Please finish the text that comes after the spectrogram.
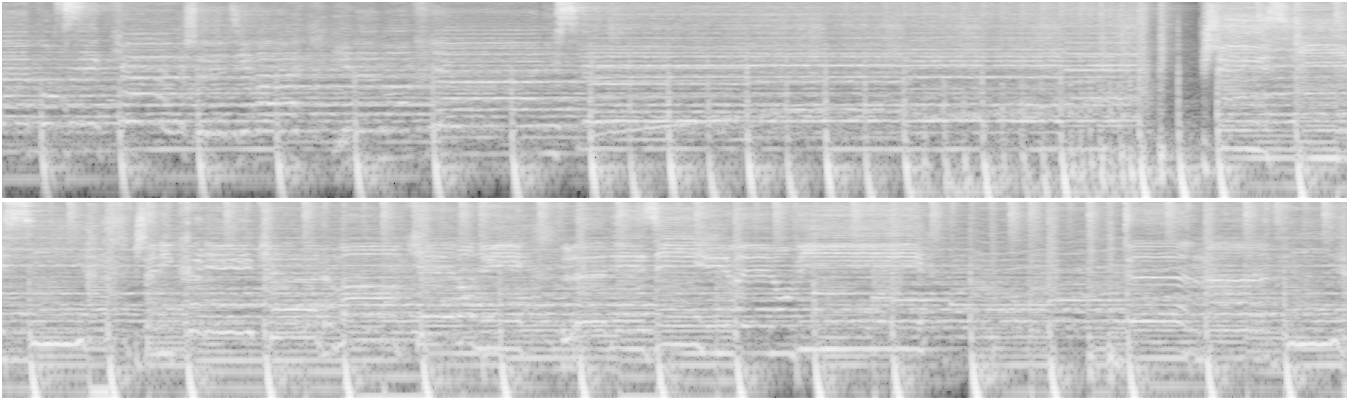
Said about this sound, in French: on écoute en grande primeur un extrait de sa chanson …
